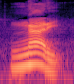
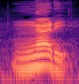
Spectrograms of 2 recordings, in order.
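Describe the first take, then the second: No difference in how they are said.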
